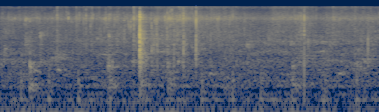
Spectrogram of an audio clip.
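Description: Onions and chicken masala powder sizzling in hot oil in a kadai while a metal spatula stirs and scrapes through them, with a sharp knock of the spatula against the pan a little under two seconds in.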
